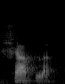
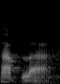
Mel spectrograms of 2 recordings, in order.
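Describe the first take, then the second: First: The word begins with a palatal sh sound. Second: The word begins with a plain hissing s sound. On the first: This is the standard pronunciation. The speaker calls it right. "প্রমিত উচ্চারণের ক্ষেত্রে কিন্তু শাপলা শ- তালবর্ষ" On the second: This is a regional way of saying it. The speaker calls it wrong. "ওই বঙ্গের দিকে মনে হয় সাপলা এ- এরকম বলে"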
